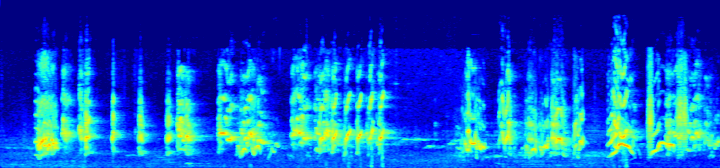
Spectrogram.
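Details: Budgerigars giving clear separate chirps and short warbling phrases in quick bursts, a few whistled upslurred notes among the chatter, quiet background.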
